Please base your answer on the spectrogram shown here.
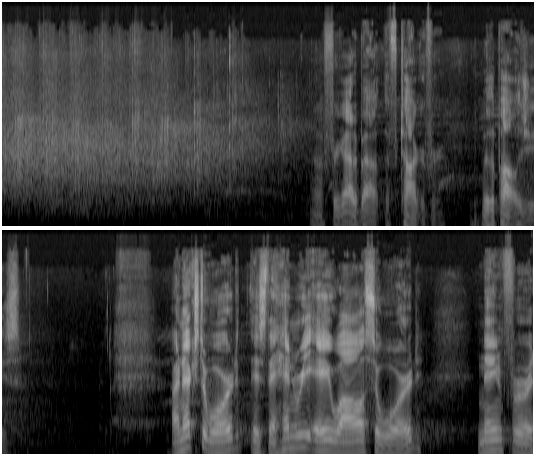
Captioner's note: applause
